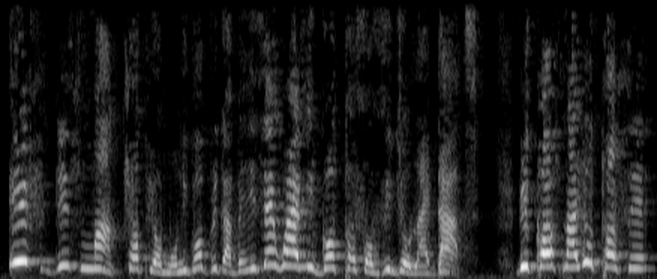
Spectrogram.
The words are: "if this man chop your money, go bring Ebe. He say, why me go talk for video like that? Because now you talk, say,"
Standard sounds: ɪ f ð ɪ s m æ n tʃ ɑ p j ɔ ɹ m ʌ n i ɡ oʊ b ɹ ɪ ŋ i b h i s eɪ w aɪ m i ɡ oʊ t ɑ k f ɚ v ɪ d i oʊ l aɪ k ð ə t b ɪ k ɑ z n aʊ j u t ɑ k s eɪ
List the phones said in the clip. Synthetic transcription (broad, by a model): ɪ f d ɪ s m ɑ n tʃ ɑ p j ɔ m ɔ n i ɡ oʊ b ɹ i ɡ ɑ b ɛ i s eɪ w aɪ m i ɡ oʊ t ɑ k f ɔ v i d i oʊ l aɪ k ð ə t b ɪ k ɑ s n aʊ j u t ɑ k s eɪ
